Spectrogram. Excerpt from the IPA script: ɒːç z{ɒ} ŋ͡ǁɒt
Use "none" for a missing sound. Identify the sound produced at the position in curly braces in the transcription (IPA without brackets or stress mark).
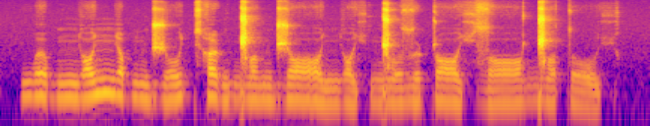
ɒː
